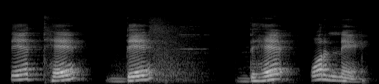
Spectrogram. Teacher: ता वर्ग के पांच जो होते हैं त थ दे ध और न ये पांचों के पांचों दंत से बोले जाते हैं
